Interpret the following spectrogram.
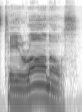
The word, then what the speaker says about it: Theranos: Take the story of Elizabeth Holmes and the rise and fall of Theranos, properly pronounced in the ancient Greek as Tyrannos.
